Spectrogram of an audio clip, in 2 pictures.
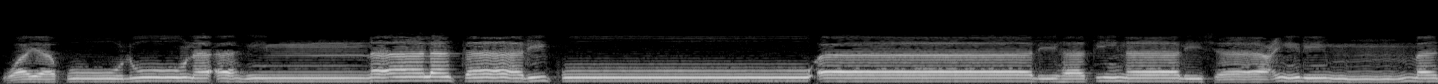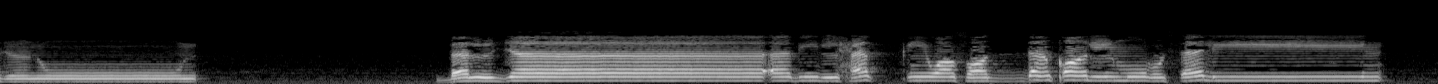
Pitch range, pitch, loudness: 145-180 Hz, 160 Hz, -17 LUFS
